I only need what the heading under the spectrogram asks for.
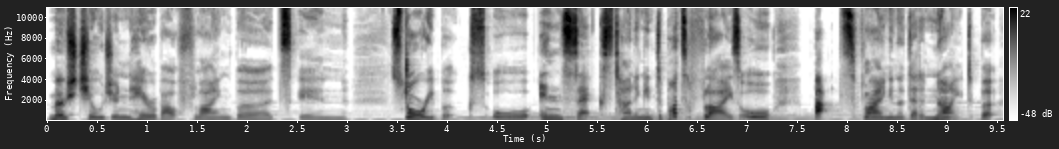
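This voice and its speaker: An actress playing an earnest young rescue pilot, narrating her monologue in an audio play with deliberate, expressive storytelling. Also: lowish voice.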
